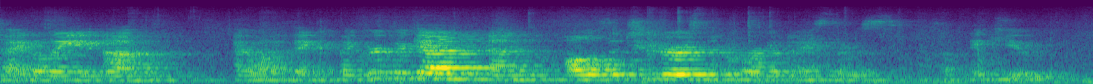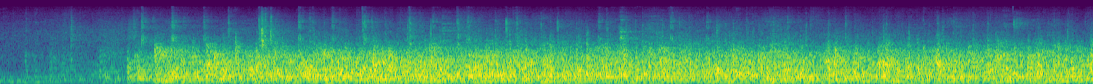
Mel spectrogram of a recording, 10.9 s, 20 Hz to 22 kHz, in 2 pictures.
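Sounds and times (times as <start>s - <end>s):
audience applauding: 6.0s - 10.9s.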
